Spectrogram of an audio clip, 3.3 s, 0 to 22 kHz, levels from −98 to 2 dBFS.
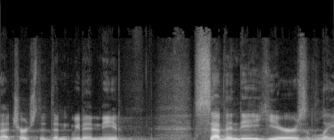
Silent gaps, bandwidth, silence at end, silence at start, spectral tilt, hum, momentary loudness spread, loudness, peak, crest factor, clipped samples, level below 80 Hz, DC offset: none; 18 kHz; 0 s; 0 s; -5 dB/octave; none; 14 LU; -24 LUFS; -4 dBFS; 22 dB; under 0.1%; -62 dBFS; under 0.1%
